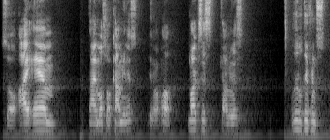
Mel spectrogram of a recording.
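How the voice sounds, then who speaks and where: A man's voice: mid-range voice, steady tone, normal speed, fairly bright tone. A man from Peru, a live streamer, giving a rambling, emphatic and profane casual rant.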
